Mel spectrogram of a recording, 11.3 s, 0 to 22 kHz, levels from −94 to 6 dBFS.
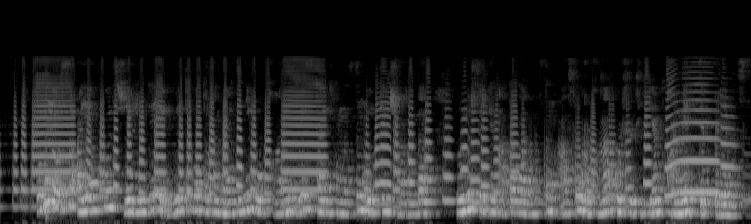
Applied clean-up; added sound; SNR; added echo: none; Brass instrument; 8 dB; reverberation time 0.8 s.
